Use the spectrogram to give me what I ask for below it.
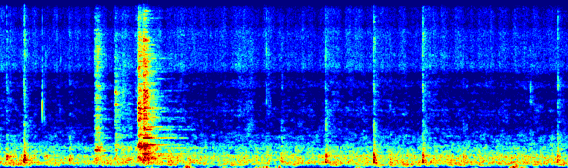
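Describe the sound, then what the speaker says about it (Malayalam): A spoon stirs almond milk briskly in a metal pot, giving quick, quiet scraping and light clinks, with a few sharper knocks early on, close up and without talk. "ബദാം കട്ട കെട്ടാതിരിക്കാൻ നല്ല സ്പീഡിൽ ഇളക്കിക്കൊണ്ടിരിക്കണം."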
